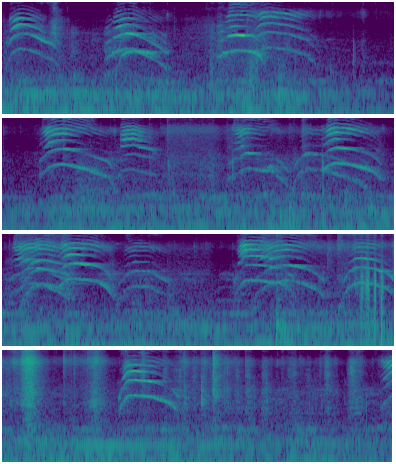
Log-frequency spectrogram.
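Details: A litter of twenty-day-old kittens keeps up a steady chorus of short, arched, high-pitched meows, overlapping voices repeating roughly every second for twenty seconds, with a brief knock midway.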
